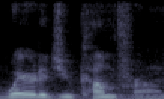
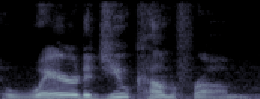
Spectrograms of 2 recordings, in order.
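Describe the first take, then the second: First: The stress is on come. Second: The stress is not on come.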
